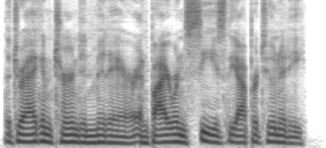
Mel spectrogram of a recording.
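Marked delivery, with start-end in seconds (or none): none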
